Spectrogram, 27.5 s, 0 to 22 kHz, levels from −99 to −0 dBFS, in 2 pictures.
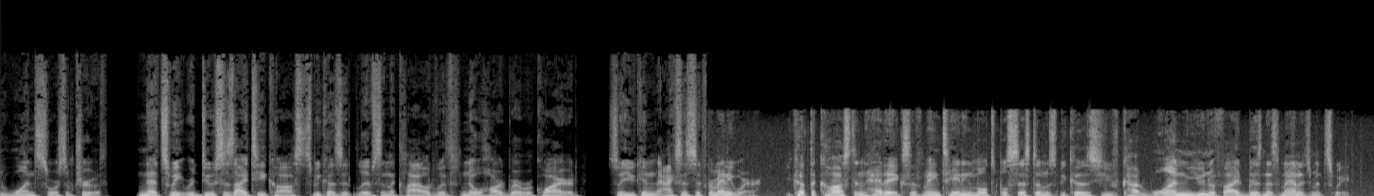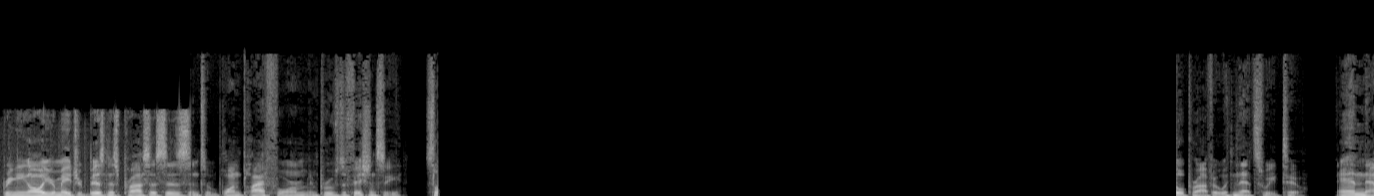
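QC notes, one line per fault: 7.06–15.66 s, input switched to a poorer device: speech turns duller with nothing above 9.5 kHz, roughly 5 dB level shift, new background noise well under the voice, 20 ms gap at the switch, likely a fallback mic.
18.11–25.50 s, audio dropout to silence: about 7.4 s of silence with no room tone at all, so the input was likely lost while silence kept being written.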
